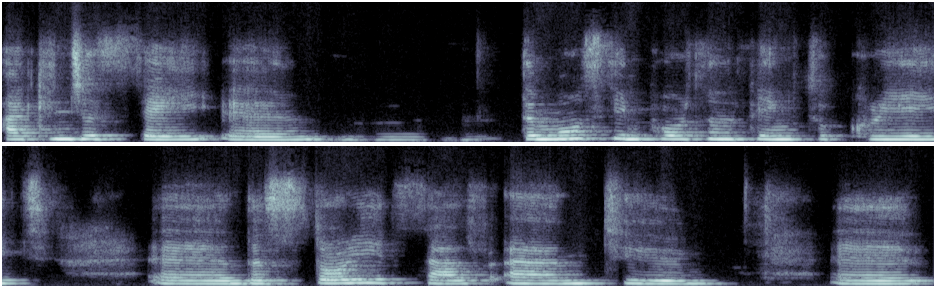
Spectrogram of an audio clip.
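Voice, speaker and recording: A woman speaks in a Turkish accent at a very slow pace. Her high voice has a dark, mellow tone and monotone, flat intonation. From Turkey, small village. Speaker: children's book author. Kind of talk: interview. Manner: halting, many fillers.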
